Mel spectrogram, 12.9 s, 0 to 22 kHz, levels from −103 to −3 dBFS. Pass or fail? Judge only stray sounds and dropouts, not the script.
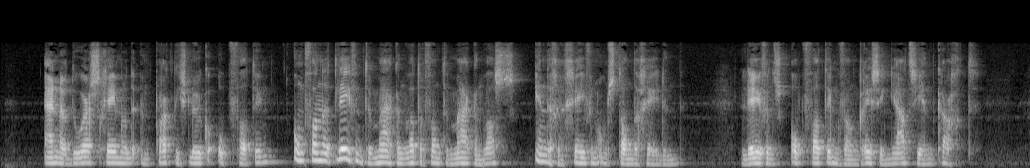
pass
